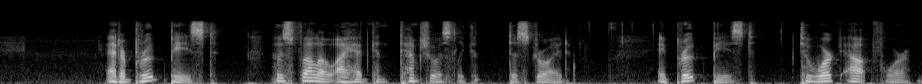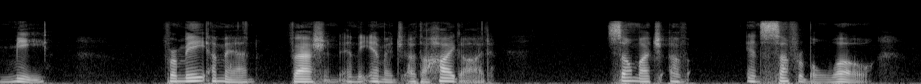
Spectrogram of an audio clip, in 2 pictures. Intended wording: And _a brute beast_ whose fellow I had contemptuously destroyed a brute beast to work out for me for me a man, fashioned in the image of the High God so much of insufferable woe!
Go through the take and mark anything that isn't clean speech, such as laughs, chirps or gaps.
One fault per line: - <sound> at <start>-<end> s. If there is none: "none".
none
